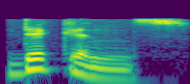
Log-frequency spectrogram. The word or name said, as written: dickens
